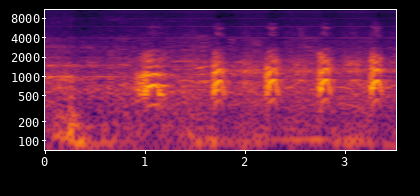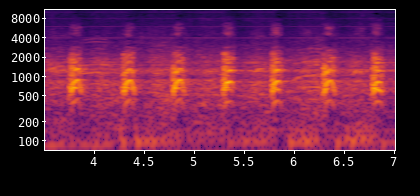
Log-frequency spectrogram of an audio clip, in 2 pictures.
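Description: A dog barks loudly and repeatedly, close by, outdoors.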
